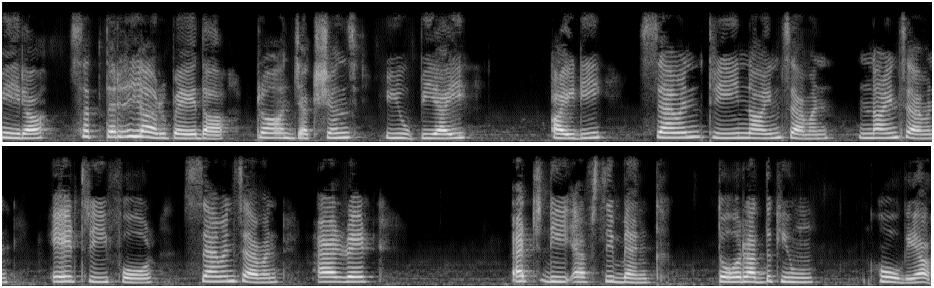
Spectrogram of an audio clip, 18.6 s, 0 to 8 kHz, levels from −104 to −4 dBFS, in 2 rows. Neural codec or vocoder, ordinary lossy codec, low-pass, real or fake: codec, 16 kHz, 4 kbps, X-Codec, WavLM features, trained on Multilingual LibriSpeech; none; 7.2 kHz; fake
